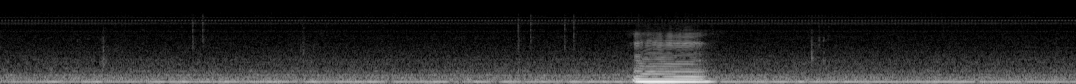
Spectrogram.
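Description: A steady low hum throughout, with one loud, buzzy, flat-pitched tone lasting under a second about six and a half seconds in.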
